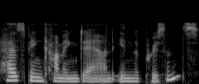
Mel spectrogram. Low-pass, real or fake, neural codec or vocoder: 7.2 kHz; real; none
